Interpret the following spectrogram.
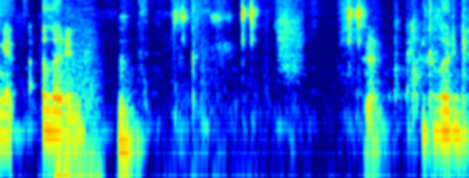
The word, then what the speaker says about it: Illidan: Am I saying his name wrong? Illidan.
